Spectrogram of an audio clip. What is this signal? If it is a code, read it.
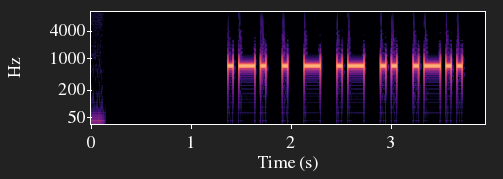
Morse code, heard as a keyed tone, about 22 wpm, 700 Hz. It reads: RETAIL
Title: Practice QSO - Exchange 3 - More Info - 22wpm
